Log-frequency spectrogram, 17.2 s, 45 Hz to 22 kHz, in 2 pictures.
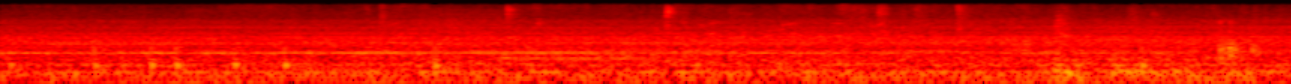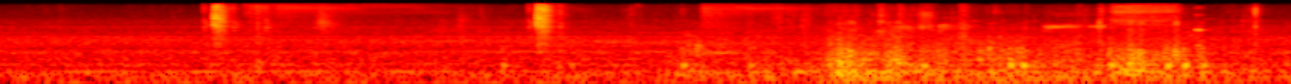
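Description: Interior running noise of a Class 333 electric multiple unit, heard above its traction motors and rear bogie: a steady rumble of wheels on rail with a traction-motor hum that fades out after about five seconds. Two sharp clicks come about two seconds apart past the middle, and the rumble grows louder near the end.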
